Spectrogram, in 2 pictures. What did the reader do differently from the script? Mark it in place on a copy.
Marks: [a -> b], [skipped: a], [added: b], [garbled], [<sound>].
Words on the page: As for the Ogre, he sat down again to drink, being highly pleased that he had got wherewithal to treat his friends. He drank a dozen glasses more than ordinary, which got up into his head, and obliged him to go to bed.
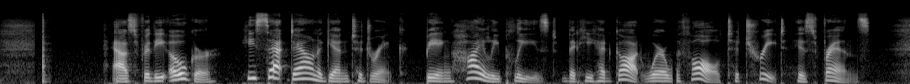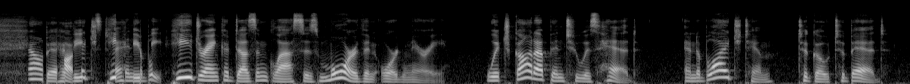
[tap] As for the Ogre, he sat down again to drink, being highly pleased that he had got wherewithal [dropout] to treat his friends. [garbled] He drank a dozen glasses more than ordinary, which got up into his head, and obliged him to go to bed.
